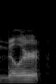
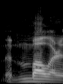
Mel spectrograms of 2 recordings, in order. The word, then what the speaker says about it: Mueller: com by the by the miller by the mueller that's how you're supposed to pronounce his name by the robert mueller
